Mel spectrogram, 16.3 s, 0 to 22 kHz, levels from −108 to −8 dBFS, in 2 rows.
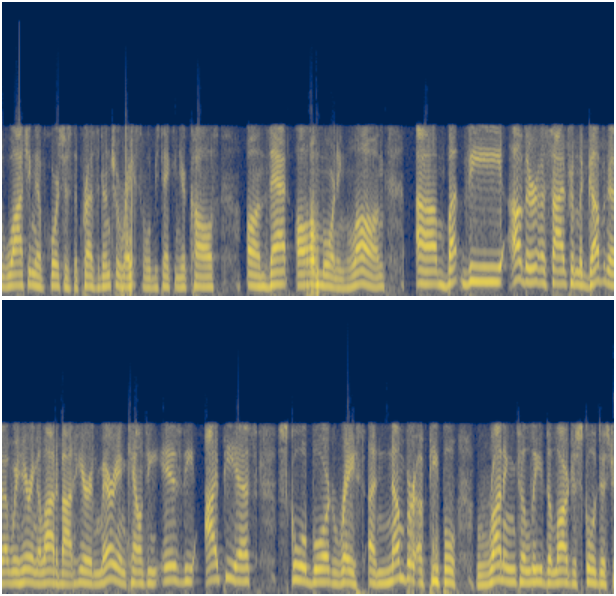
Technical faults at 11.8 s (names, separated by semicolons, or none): none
